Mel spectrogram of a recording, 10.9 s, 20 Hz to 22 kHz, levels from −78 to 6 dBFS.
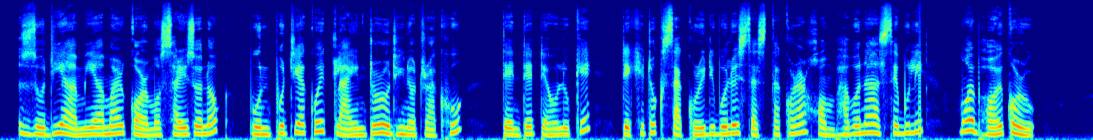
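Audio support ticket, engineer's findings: Repeated buffer at 9.18 s, heard as a brief buzz in the speech: one 5.3 ms chunk plays three extra times, consistent with a 256-sample buffer underrun. Waveform shows identical cycles with hard joins.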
